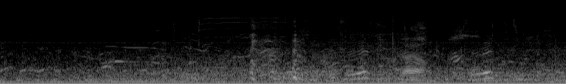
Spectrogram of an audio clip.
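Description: A crowd of spectators murmurs and chatters nearby outdoors.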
